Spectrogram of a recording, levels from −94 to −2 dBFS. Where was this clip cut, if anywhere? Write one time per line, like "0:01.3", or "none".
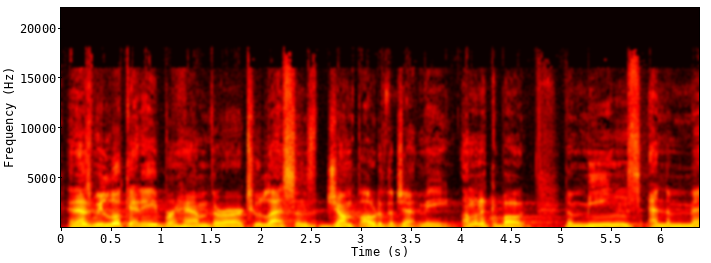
0:01.8
0:02.5
0:03.4
0:04.3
